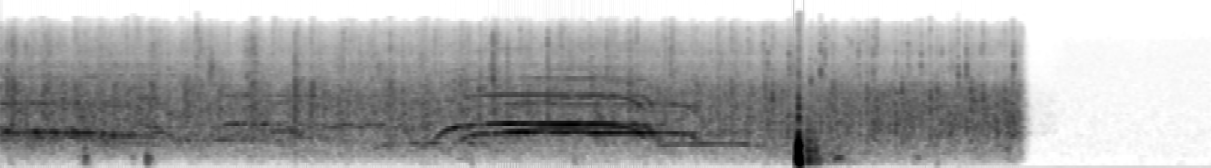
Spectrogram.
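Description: Audience applauding, with a few cheering voices rising over the clapping. A single sharp thump about five seconds in is the loudest sound, and the sound cuts out abruptly near the end.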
